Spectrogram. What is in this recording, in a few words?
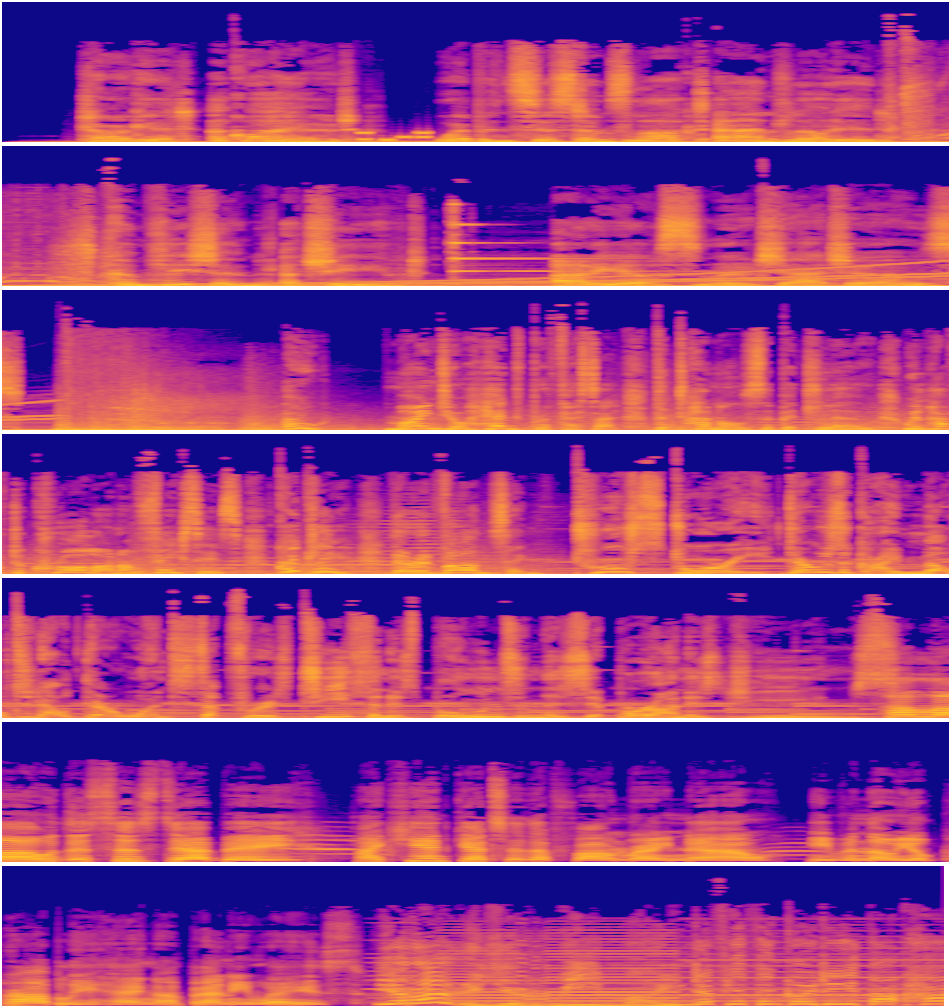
Animation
